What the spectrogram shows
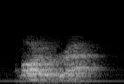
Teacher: T sound comes across as a D sound.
